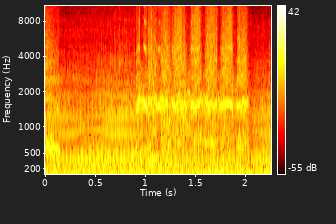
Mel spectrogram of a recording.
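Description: Paramotor engine and propeller running steadily in flight, a constant drone of several steady pitches heard from the pilot's seat, with a laugh over it about a second in.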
